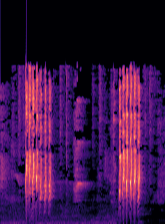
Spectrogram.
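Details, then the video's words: Tledekan jati, the Flamboyan bird, used as a singing prompt for cage birds. It gives two high, harsh rattling phrases, each a quick run of about six pulses, almost two seconds apart. Faint low background hum. "Pancingan Burung Flamboyan | Tledekan Jati"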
